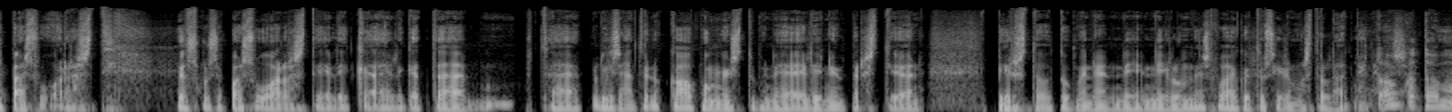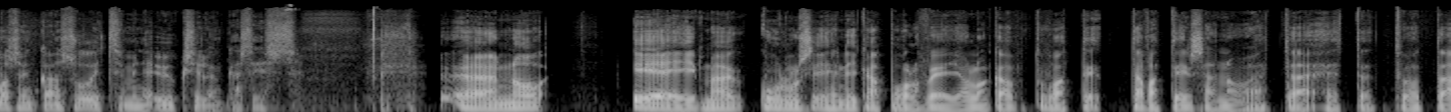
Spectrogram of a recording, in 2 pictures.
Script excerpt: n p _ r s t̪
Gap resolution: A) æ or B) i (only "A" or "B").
B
